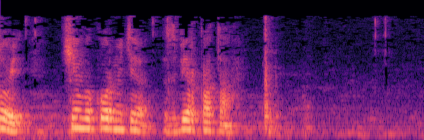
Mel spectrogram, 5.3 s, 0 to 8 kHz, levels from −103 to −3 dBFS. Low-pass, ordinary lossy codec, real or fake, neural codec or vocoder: 7.2 kHz; MP3, 24 kbps; real; none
